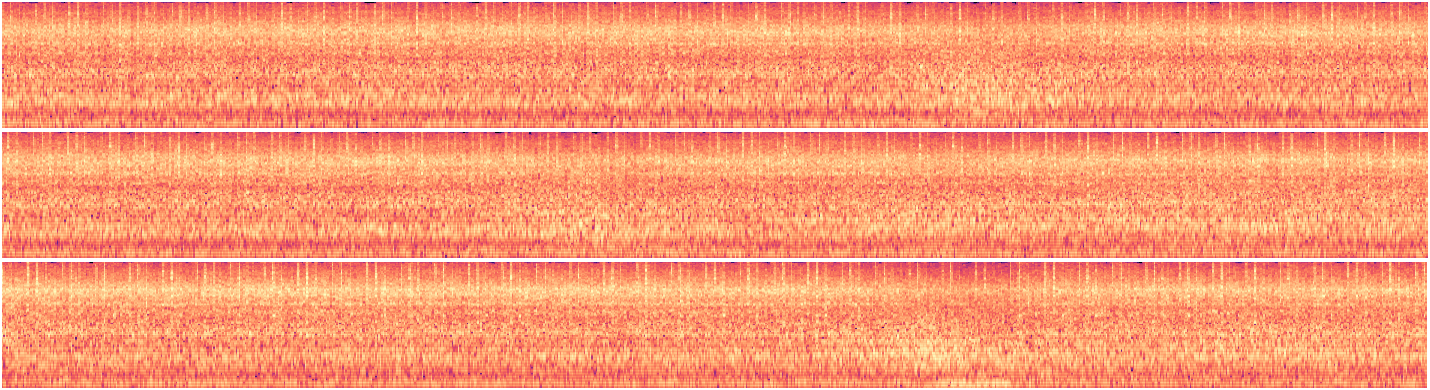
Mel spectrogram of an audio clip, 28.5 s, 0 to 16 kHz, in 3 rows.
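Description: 1969 Ford Country Squire's 390 cubic-inch V8 with four-barrel carburettor idling steadily, picking up speed briefly near the end.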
